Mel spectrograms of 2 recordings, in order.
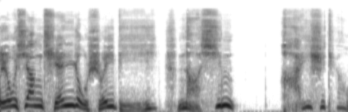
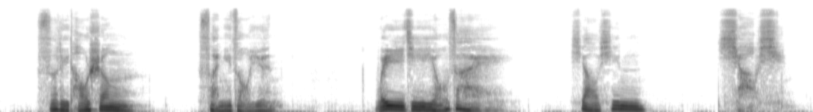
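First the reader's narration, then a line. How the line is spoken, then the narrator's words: Dazed murmur. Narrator (Chinese): 白衣美妇呆呆地出了半天神，喃喃地说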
